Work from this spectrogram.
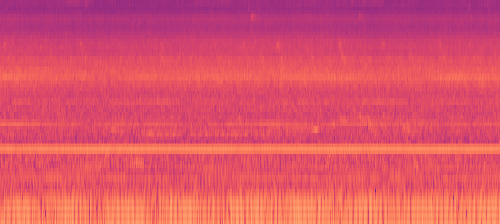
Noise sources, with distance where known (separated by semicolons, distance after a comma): large-sounding engine, near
